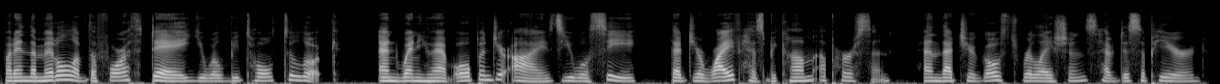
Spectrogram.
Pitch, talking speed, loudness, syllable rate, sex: 165 Hz, 185 wpm, -21 LUFS, 4.6 syllables/s, female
